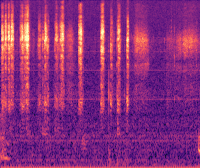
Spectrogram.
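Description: Felt-tip marker writing on graph paper: a quick run of short strokes, then two longer strokes near the end.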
